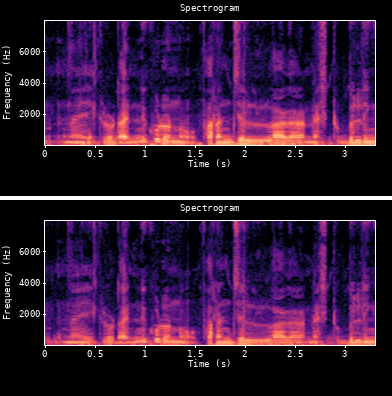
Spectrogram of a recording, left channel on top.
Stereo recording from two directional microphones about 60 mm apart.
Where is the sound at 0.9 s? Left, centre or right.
Left.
